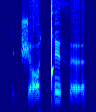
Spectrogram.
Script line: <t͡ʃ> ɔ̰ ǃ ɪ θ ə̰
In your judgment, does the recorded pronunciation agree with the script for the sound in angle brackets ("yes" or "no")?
yes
